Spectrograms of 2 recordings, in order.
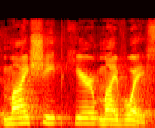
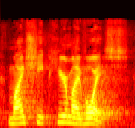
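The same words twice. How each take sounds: First: Slow, weighty, with stress on every word; solemn scripture reading. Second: Slow, with the stress on hear; slow repeated title. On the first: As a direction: read it slowly, as a verse that matters. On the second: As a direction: repeat the title slowly and firmly. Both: Shown as a demonstration. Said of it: "That is the title of my message".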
